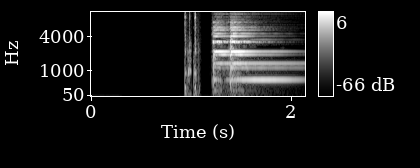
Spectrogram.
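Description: Two quick clicks, then a bright bell ding that rings on and fades away: the subscribe-button and notification-bell sound effect of a channel intro.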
